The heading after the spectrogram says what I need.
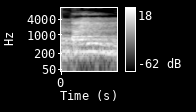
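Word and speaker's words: ptyalin: Salivary एक enzyme था, टाइलिन, अमाइलिन नहीं होता, टाइलिन एक एंटी, मतलब यूं बोलो कि एंटी बैक्टीरियल एजेंट है टाइलिन, PTYLIN, वहां पे साइलेंट है।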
